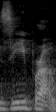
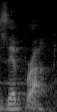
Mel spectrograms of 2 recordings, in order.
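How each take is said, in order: First: It is said the American way. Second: It is said the Australian way. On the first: "We don't say zebra" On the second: "we say zebra"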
